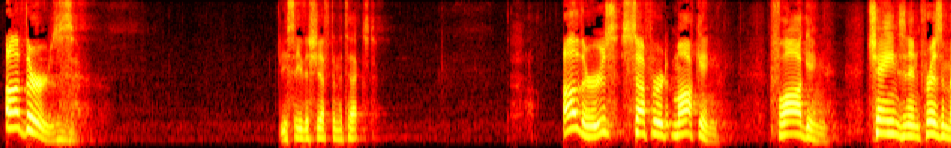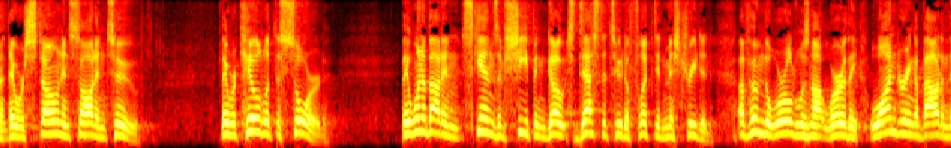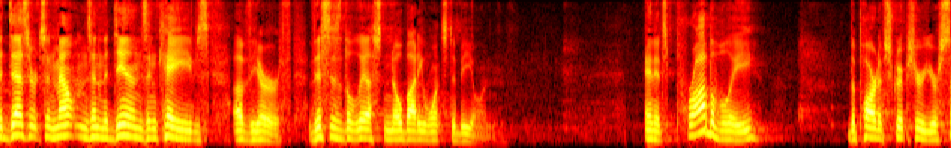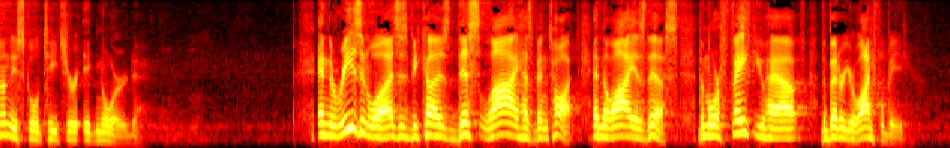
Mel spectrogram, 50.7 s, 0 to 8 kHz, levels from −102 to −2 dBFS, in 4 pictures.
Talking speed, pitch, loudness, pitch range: 135 wpm, 165 Hz, -19 LUFS, 140-190 Hz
